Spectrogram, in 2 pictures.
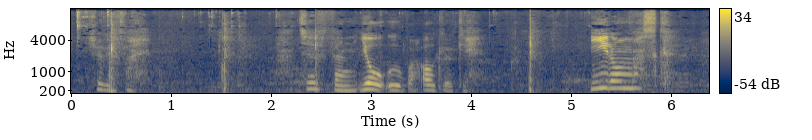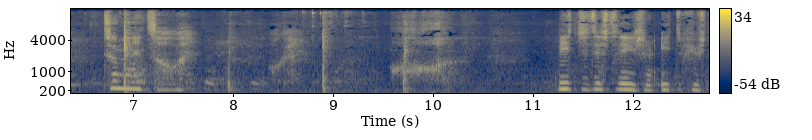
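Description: A young woman talks close to the microphone with animation.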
